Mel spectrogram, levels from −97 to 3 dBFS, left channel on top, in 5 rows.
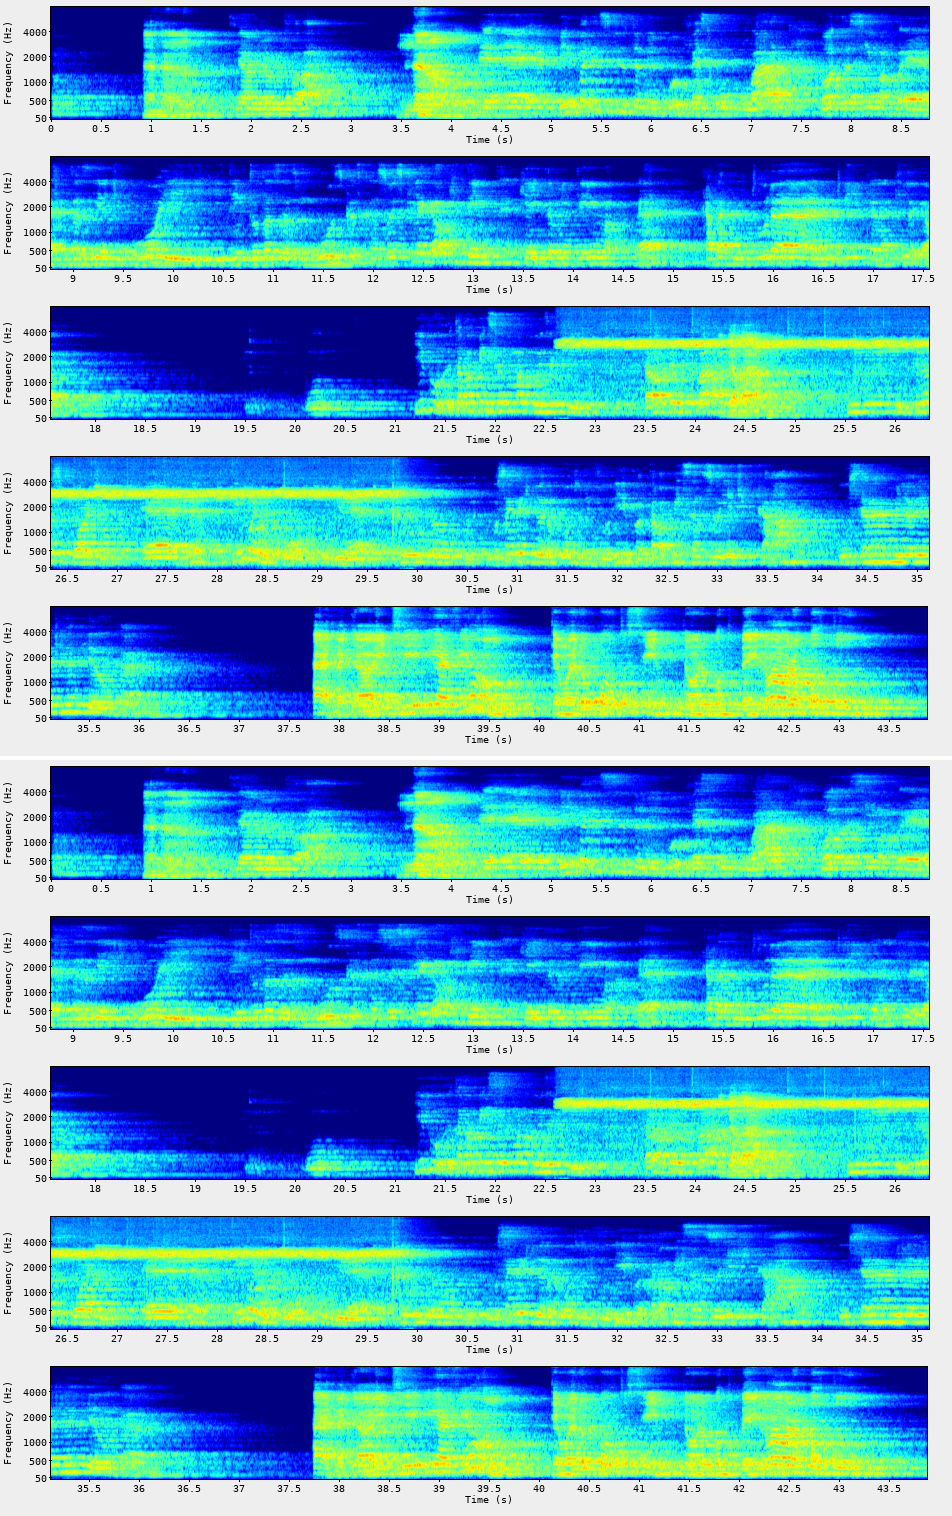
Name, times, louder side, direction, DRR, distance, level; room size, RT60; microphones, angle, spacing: voice 1, 0.9-1.4 3.5-4.2 24.3-24.7 37.7-39.7 40.1-43.3, left 1 dB, 10° left, 0 dB, 1.9 m, -27 dB
voice 2, 1.8-3.0 4.3-15.0 15.3-17.8 19.5-19.6 20.1-20.4 21.2-23.1 23.5-24.5 25.5-33.9 34.2-36.2, left 1 dB, 30° left, -4 dB, 1.1 m, -34 dB
sound 1, 22.6-29.8, right 1 dB, 20° right, 2.1 m, -29 dB
14.0 x 9.0 x 7.3 m, 2.5 s
head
